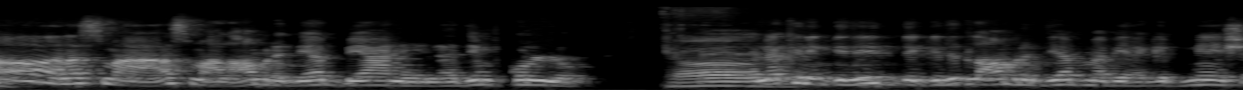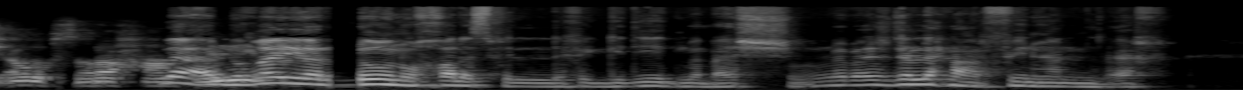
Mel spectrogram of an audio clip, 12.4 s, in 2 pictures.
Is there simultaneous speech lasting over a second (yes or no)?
no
